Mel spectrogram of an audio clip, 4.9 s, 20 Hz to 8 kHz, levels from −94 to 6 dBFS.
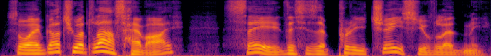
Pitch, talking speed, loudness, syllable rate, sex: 120 Hz, 210 wpm, -18 LUFS, 5.0 syllables/s, male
